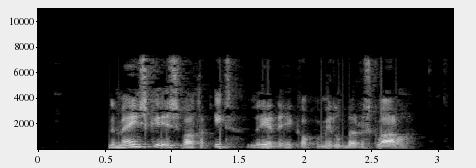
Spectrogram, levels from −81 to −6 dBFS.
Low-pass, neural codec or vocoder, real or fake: 7.2 kHz; none; real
